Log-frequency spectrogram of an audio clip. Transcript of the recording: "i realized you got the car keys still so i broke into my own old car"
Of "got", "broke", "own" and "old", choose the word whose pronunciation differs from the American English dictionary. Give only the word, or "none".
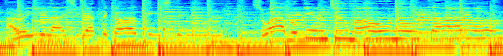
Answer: broke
